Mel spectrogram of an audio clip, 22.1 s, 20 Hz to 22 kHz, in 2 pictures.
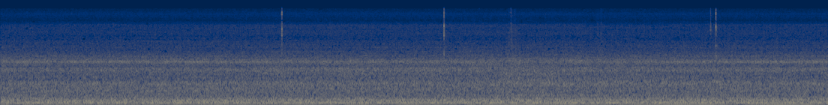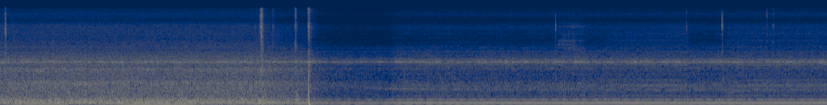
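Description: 1985 Jaguar XJS's heater and air-conditioning blower running with a steady rush of air. About fifteen seconds in, a few sharp clicks come and the noise drops to a quieter, steady hum.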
